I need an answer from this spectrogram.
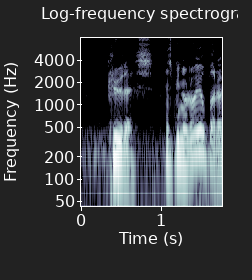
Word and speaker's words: Culross: just to again reiterate kurus pronounced kurus has been a royal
